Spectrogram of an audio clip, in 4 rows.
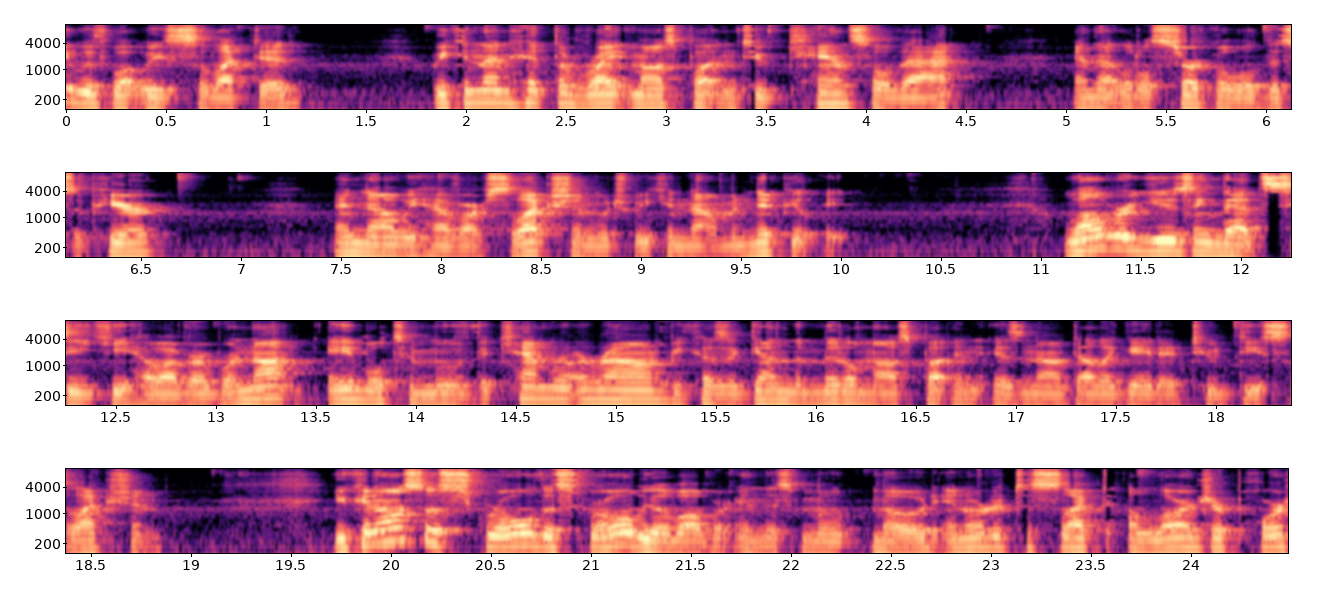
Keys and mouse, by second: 3.4-5.4 drag, 9.3 middle click, 10.3 middle click, 10.7 middle click, 11.5 c.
